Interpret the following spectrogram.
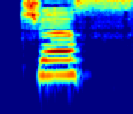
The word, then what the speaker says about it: just: Just singing in the rain. Aqui, just singing, ficou como se fosse um 2 S's. O T do just não é pronunciado.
